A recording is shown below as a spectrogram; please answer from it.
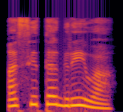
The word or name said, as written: ಅಸಿತಗ್ರೀವ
